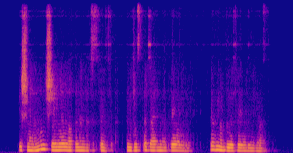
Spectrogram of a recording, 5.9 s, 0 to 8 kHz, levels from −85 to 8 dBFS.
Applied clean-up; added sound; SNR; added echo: neural mask model DeepFilterNet 3.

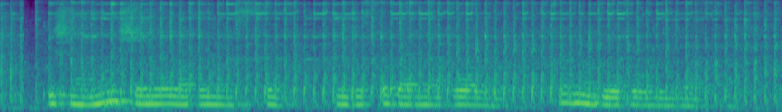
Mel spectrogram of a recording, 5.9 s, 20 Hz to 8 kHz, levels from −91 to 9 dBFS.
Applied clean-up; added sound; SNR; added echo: none; Tools; 3 dB; reverberation time 1.0 s.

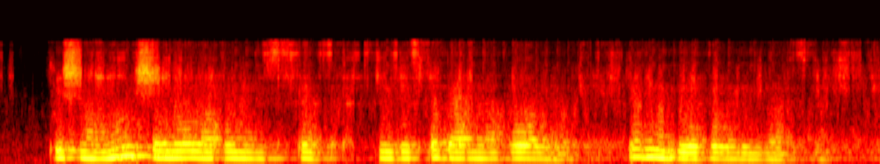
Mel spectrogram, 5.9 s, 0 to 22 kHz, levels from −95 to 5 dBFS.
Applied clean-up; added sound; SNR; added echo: neural separator model SepFormer DNS4.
